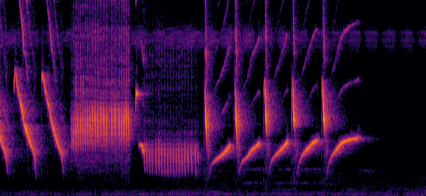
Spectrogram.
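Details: Canary song for training: two falling sweeps, buzzy rolls at a high and then lower pitch, followed by five bright rising upslurred notes in quick succession.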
